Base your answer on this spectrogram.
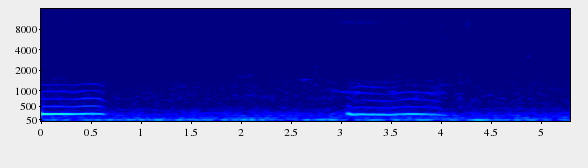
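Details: Domestic cat snoring indoors: two drawn-out, steady humming snores with a low, buzzy tone, the first lasting about half a second and the second about a second, roughly three seconds apart, over a constant low rumble.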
